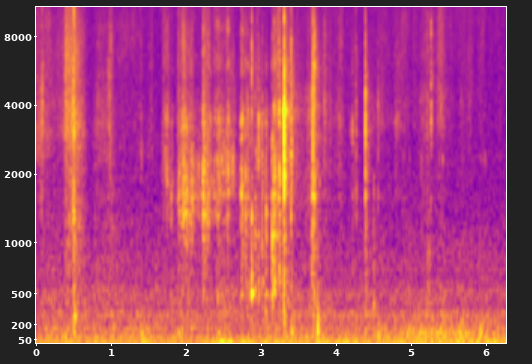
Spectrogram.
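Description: Cardstock hinge being folded and creased back and forth by hand: paper rustling and scraping, with several short sharp clicks from the folds, the loudest a little past three seconds in.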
